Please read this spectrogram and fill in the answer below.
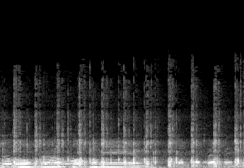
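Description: Drawn-out calls from people at a basketball court, two long held shouts in the first second and a half, over a run of sharp clicks and knocks.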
